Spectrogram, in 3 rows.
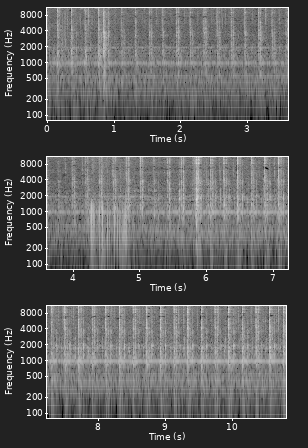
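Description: Salvaged printer stepper motor (200 steps per revolution) driven by a Pololu A4988 chopper driver, stepping a drilling-machine carriage along its rail: a steady high whine with a rapid, even run of clicks, and a brief louder stretch about four seconds in.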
